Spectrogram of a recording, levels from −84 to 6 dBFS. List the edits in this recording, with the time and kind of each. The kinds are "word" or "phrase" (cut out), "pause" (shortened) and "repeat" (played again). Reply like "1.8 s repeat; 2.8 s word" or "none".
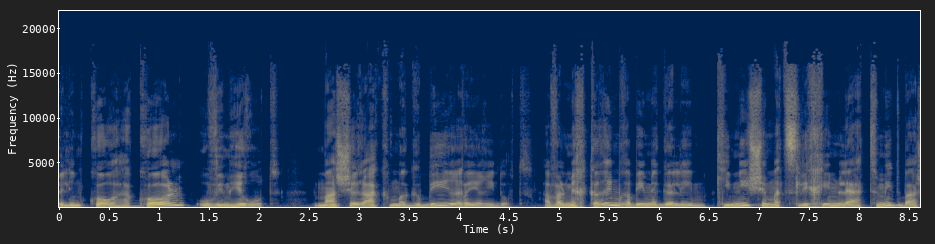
1.3 s pause; 4.0 s phrase; 4.8 s pause; 6.5 s pause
